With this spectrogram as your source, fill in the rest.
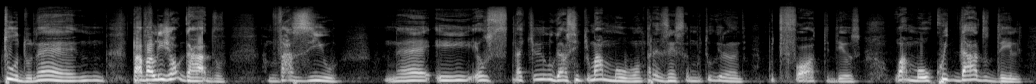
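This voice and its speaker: Gravelly husky man. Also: high-pitched, a little mellow. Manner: halting, emotional storytelling with many restarts. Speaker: podcast guest. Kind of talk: personal testimony in casual conversation.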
